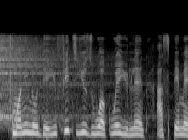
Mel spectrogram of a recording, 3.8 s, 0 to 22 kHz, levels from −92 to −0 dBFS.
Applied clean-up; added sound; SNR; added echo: none; Crash cymbal; 17 dB; none.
